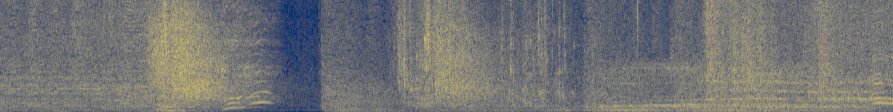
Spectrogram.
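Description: Cartoon sound effects: a sharp whoosh about a second in, then a sudden brief silence, then low, steady, dramatic music tones that swell near the end.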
